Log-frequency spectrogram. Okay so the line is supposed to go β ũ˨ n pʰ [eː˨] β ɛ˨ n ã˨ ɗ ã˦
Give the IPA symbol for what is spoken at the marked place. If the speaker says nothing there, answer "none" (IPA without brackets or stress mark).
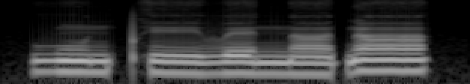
eː˨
